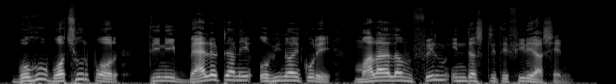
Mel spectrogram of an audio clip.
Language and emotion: Bengali, neutral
